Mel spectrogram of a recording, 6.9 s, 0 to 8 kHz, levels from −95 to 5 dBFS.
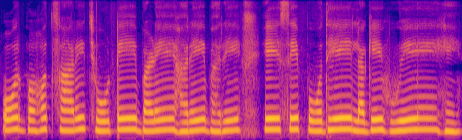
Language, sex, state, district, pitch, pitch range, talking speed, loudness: Hindi, female, Maharashtra, Solapur, 225 Hz, 205-235 Hz, 105 wpm, -14 LUFS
